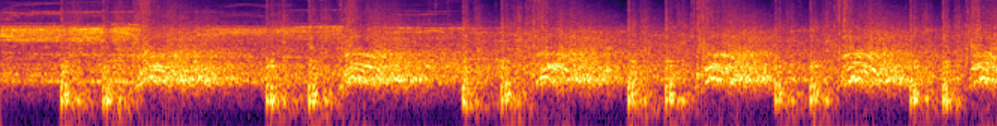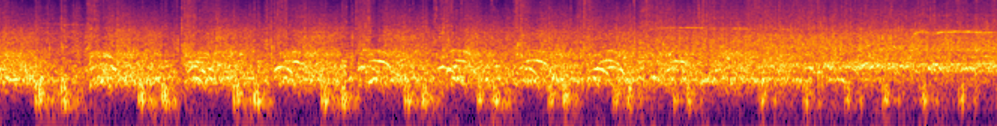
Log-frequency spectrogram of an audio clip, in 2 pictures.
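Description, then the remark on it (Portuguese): A huge football stadium crowd in the stands roars a rhythmic support chant, with loud claps synchronized in unison and booming shouts landing on a steady beat roughly once a second, continuous and dense throughout. “E ao mesmo tempo inventaram nas bancadas um grito de apoio, que não se sabe bem a origem, mas que tem emocionado todo o mundo do futebol.”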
